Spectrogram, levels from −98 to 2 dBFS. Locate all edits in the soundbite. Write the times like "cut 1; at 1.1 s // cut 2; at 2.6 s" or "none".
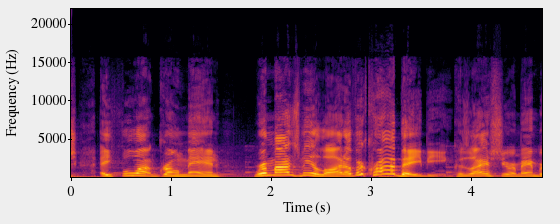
cut 1; at 3.7 s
